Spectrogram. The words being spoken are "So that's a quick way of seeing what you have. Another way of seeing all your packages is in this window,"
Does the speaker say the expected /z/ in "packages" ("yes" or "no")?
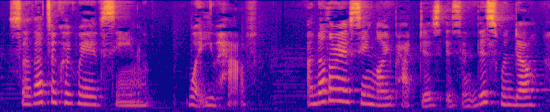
no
